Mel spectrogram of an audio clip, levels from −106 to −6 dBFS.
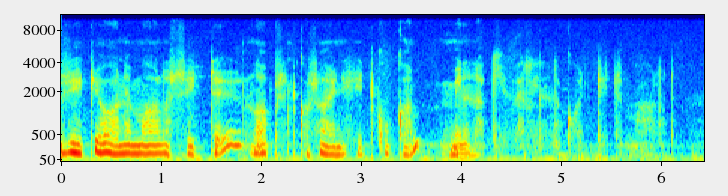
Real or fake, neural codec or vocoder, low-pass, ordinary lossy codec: real; none; 9.9 kHz; none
